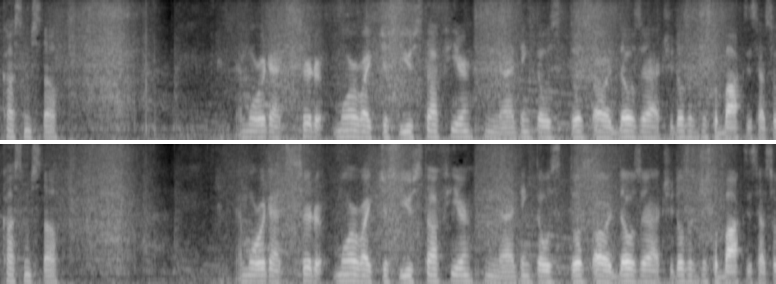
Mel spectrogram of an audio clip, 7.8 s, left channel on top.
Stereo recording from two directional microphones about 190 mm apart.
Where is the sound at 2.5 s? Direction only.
15° right (ahead or behind).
